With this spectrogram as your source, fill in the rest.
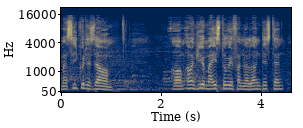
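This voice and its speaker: A man at a very fast pace, fairly even intonation, dry sound with no echo and light background noise. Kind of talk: interview answer. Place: hall. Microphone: handheld.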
